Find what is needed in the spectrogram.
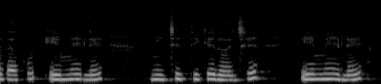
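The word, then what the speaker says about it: MLA: Same ভাবে দেখো এমএলএ নিচের দিকে রয়েছে, এমএলএ। তো এমএলএ এম উচ্চারণ করছি, ময়ের মতো উচ্চারণ করছি না, বলছি এম, তাহলে এ হচ্ছে ভাওয়েল সাউন্ডের মতো শোনাচ্ছে, তাই তার আগে অ্যান বসেছে। সেম ভাবে দেখো নিচে এলএলবি,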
